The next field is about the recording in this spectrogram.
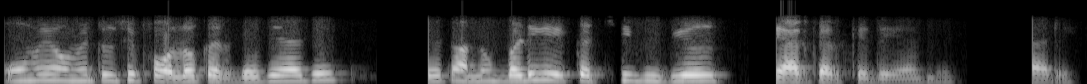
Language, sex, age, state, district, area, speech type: Punjabi, female, 30-45, Punjab, Fazilka, rural, conversation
